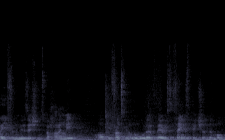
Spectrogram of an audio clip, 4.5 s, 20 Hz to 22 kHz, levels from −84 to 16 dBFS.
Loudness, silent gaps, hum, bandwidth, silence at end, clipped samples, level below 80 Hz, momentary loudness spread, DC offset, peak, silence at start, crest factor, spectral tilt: -40 LUFS; none; none; 14.5 kHz; 0 s; under 0.1%; -44 dBFS; 9 LU; under 0.1%; -24 dBFS; 0 s; 14 dB; -6.5 dB/octave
